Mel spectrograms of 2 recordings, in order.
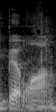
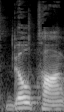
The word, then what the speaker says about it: biltong: I always say it wrong. Bitlong, you say, right? I say Bitlong. Yeah, it's Biltong. I forget. I miss the L sometimes, Sorry.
